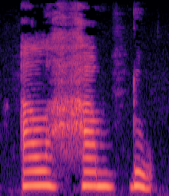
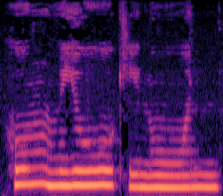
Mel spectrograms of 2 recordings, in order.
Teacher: Mimna dibaca jelas jeung henteu ngadengung. Di surat Al-Fatihah ayat kedua alhamdu nyaeta mim paeh mayunan salah sahiji huruf idhar safawi nyaeta huruf dal. · Selanjutnya nyaeta cara maca jeung contoh idhar safawi. Cara maca idhar safawi nyaeta mimna dibaca jelas jeung henteu berdengung.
